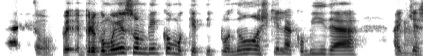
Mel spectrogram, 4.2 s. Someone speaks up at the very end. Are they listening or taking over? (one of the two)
listening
